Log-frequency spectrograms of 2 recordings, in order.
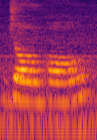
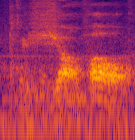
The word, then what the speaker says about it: Jean-Paul: John Paul. Okay. Jean-Paul now. They're over here Jean taking Paul fucking notes. Mayo. They're taking, okay, John Paul Mayo, got it. You gotta say it right. Jean-Paul.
